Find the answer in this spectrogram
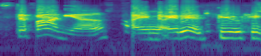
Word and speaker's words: Stefania: Do people butcher your name? Yeah. Really? Stefania. Stefania. Stefania. I could see people saying Stephanie because they are stupid and say it.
